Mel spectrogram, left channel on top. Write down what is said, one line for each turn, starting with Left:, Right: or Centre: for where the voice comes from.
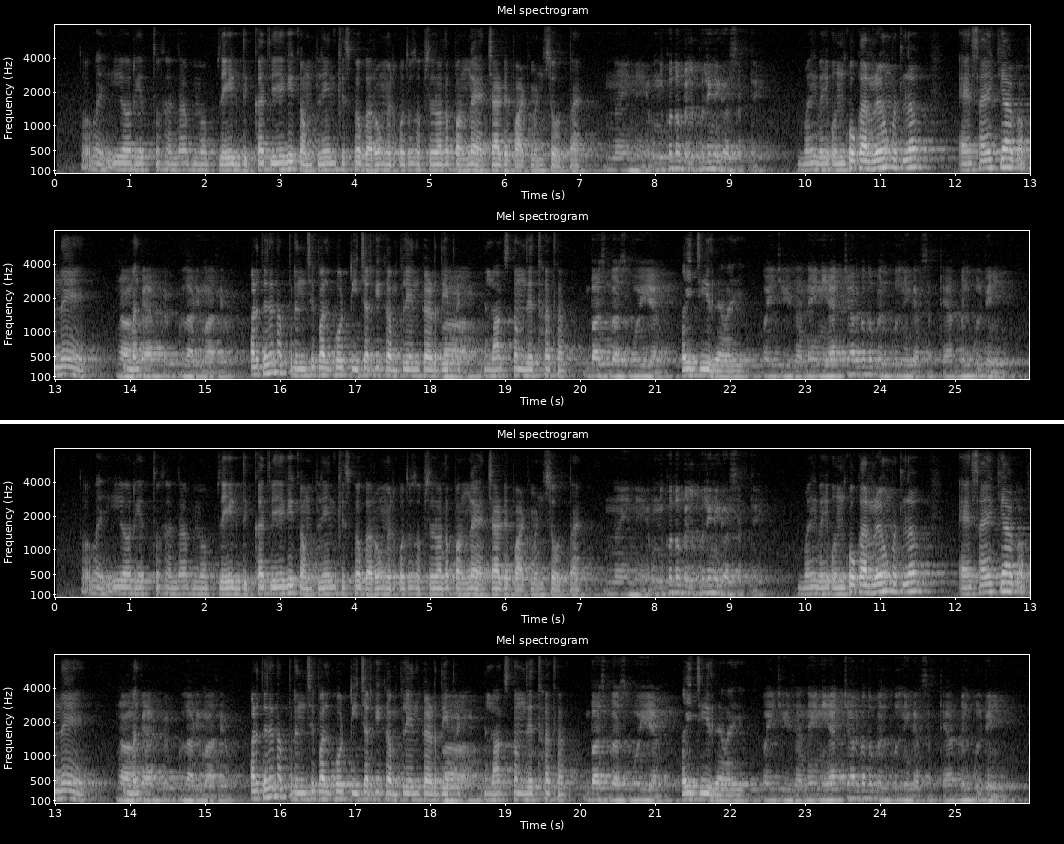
Left: तो भाई और ये तो साला म- अब एक दिक्कत ये है कि कंप्लेन किसको करो मेरे को तो सबसे ज्यादा पंगा एचआर डिपार्टमेंट से होता है
Right: नहीं नहीं उनको तो बिल्कुल ही नहीं कर सकते
Left: भाई भाई उनको कर रहे हो मतलब ऐसा है कि आप अपने
Right: हाँ
Left: मतलब
Right: पैर पे कुल्हाड़ी मार रहे हो
Left: करते थे ना प्रिंसिपल को टीचर की कंप्लेन कर
Right: हाँ
Left: दी फिर मार्क्स कम देता था
Right: बस बस वही है
Left: वही चीज है भाई
Right: वही चीज़ है नहीं नहीं एचआर को तो बिल्कुल नहीं कर सकते यार बिल्कुल भी नहीं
